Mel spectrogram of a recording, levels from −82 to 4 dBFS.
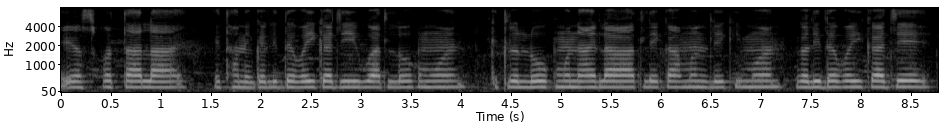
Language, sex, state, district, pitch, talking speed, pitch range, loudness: Halbi, female, Chhattisgarh, Bastar, 205 Hz, 170 wpm, 205-210 Hz, -34 LUFS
